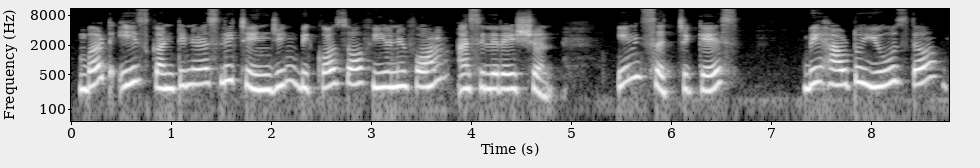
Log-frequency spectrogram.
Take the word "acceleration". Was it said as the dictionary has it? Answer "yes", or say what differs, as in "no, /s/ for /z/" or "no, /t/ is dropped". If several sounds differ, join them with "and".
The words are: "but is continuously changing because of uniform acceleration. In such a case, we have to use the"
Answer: no, /k/ is dropped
